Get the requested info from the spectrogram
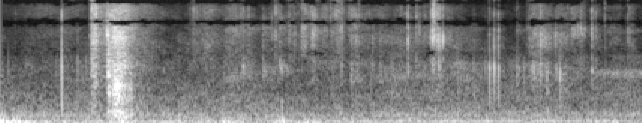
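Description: Faint handling noise of a crumpled paper ball being picked up and handled, crinkling, with one brief louder sound just under a second in.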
